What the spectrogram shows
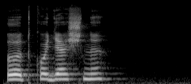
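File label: "ӧткодясьны" Komi, female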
